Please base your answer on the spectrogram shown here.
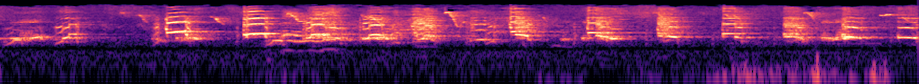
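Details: A seriema sings close to a house door, giving a series of harsh, honking yelps with rich harmonics in uneven bursts, some notes clipped and overlapping, over faint low rumbling background noise.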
